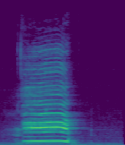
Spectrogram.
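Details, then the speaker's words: Single brief high-pitched squeak-like vocal sound from a person with a tic that varies in pitch, volume and length and comes in fits; someone speculated a stress tic; vocal tic. "I could go a couple of days without having it and then all of a sudden I'll have a huge fit someone speculated maybe it was a stress tick I don't know"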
